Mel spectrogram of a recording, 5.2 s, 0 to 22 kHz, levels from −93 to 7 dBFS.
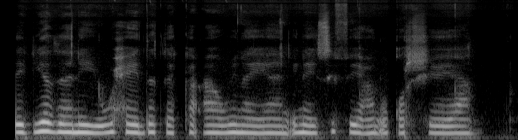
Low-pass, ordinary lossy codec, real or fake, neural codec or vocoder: none; none; real; none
